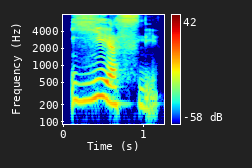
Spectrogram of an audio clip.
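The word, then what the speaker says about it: если: For example yolka yolka ye plus o yolka for tree yesli ye plus e yesli if yad yad ye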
